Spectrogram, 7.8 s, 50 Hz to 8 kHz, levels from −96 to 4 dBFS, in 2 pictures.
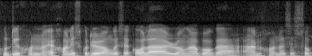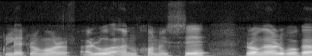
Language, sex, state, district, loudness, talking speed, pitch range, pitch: Assamese, male, Assam, Sonitpur, -19 LUFS, 140 wpm, 145-160 Hz, 150 Hz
